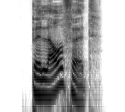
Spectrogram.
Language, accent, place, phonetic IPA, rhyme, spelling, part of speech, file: German, Germany, Berlin, [bəˈlaʊ̯fət], -aʊ̯fət, belaufet, verb, De-belaufet.ogg
- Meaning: second-person plural subjunctive I of belaufen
